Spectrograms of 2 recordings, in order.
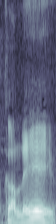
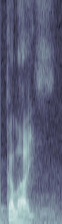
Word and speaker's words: Calais: Talvez a pronúncia fosse Calais, francês, mas no cangaço era Calais.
